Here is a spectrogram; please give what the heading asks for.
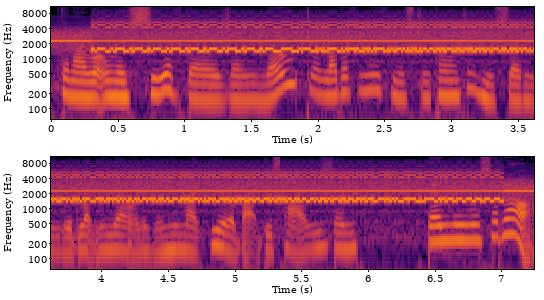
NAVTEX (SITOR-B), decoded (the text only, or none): AFTER KENICHI INFORMED EMMY OF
